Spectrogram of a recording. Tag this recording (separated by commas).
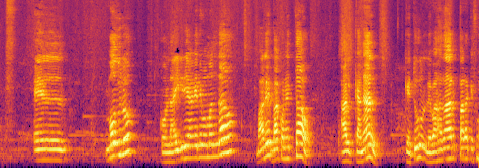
Speech, Music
